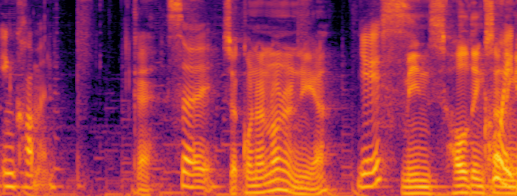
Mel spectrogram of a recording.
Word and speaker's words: koinonia: So, So koinonia yes. means holding Koi. something in common. So it's spelled K-O-I, Yeah. like koi Yeah. fish. Yeah. Then N-O for no. Yeah. Then N-I-A, Okay. nia. Okay.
